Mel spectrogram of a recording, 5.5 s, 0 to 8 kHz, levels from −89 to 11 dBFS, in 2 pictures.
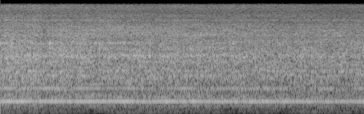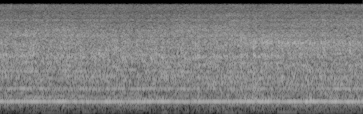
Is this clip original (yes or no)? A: no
